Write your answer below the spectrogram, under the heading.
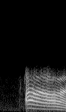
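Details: Domestic cat indoors giving one drawn-out, clearly harmonic meow lasting about a second, steady in pitch and then sagging slightly at the end, with a quiet room behind it.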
